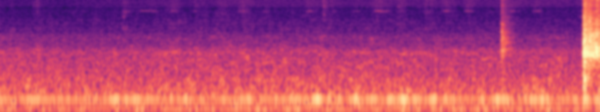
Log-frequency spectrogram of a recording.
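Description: Faint rustling and scratching of quilted fabric being handled, over a steady low hum, with a sharp click about five seconds in.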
